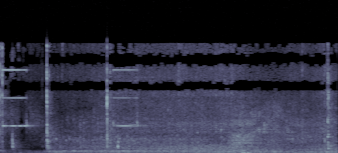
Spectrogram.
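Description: Frigidaire through-the-wall air conditioner switched on: a short control-panel beep as the button is pressed, then the blower fan starts up, with a hiss that grows louder as it runs. A second short beep comes about a second and a half in, and a low thump about three seconds in.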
